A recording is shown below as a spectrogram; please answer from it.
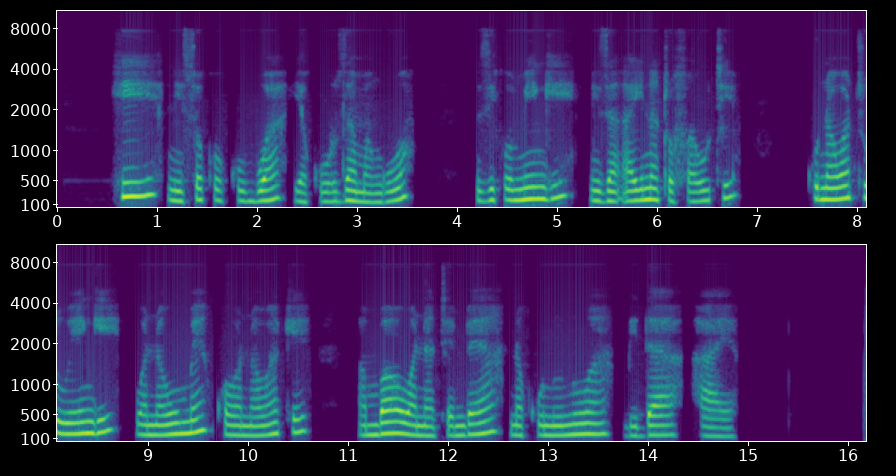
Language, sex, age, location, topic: Swahili, female, 36-49, Kisumu, finance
